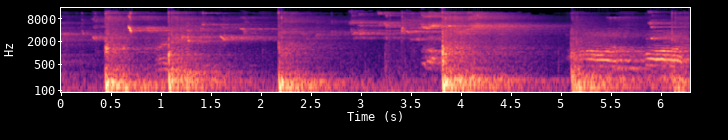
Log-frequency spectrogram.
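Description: A volleyball rally: about five sharp slaps of the ball being struck and hitting the floor, spaced a second or so apart, each echoing in the gymnasium.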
